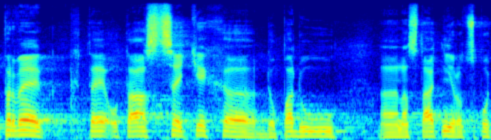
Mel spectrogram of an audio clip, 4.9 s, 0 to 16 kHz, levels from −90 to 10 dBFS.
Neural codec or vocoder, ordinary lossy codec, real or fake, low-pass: none; AAC, 96 kbps; real; 14.4 kHz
